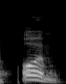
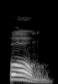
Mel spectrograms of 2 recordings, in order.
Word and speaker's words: poem: हल्का सा चेंज और करना है, बोलो पोएम, बस खाली पो पे खाली जोर डाल दीजिए और एम पे जोर मत डालिए। पोम, ओके, हाँ, लगेगा पोम बोल रहे हैं, राइट।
